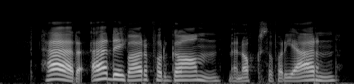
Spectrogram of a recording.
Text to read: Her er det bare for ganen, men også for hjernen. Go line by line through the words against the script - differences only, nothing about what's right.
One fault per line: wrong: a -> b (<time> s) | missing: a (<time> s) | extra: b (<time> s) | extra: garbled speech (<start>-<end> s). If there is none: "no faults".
no faults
